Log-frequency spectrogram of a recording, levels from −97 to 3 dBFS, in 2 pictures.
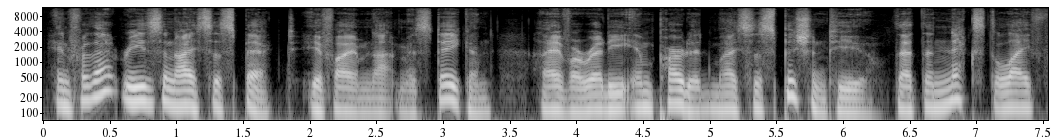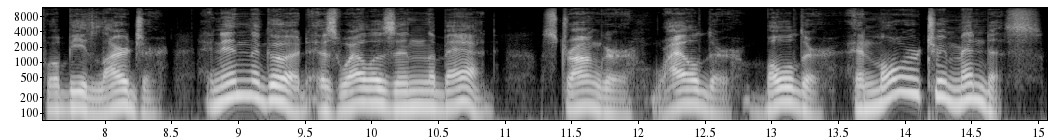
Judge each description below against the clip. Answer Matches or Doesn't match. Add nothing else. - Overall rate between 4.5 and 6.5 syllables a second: Doesn't match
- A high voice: Doesn't match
